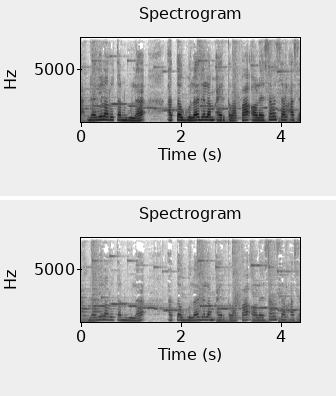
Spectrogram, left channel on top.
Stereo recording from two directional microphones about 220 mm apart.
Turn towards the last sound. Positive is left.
turn(degrees=50)  # may be behind; listen again after turning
